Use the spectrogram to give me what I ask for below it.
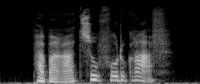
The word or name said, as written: paparazzofotograf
